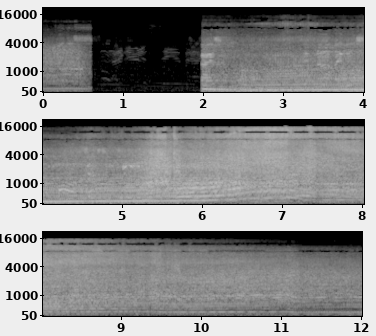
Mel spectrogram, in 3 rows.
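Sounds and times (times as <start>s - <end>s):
racing engine at full throttle: 2.0s - 12.0s.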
